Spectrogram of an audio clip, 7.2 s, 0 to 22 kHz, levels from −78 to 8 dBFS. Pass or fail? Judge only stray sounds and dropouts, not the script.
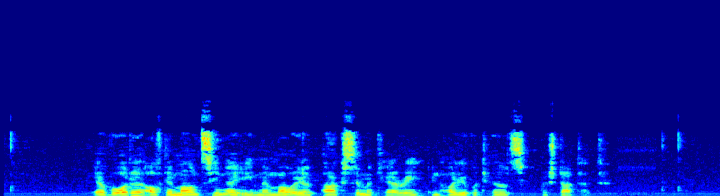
pass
